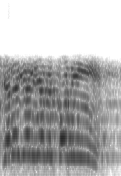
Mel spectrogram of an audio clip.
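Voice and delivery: acted husband's startled outcry; indignant question. Husband challenges weeping wife.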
